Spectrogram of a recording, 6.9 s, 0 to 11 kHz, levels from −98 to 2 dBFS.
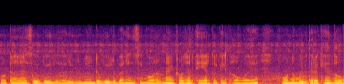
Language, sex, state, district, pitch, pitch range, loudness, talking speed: Hindi, male, Haryana, Charkhi Dadri, 125 Hz, 125-130 Hz, -14 LUFS, 175 wpm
